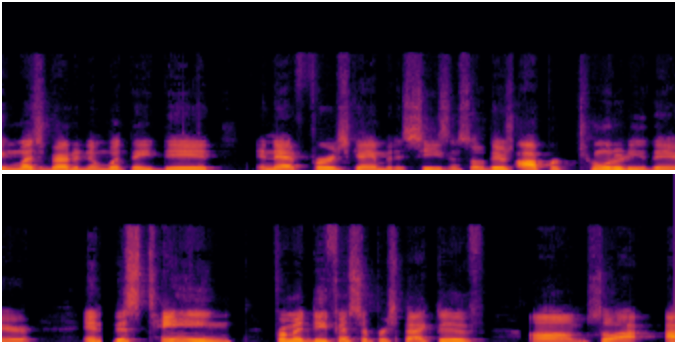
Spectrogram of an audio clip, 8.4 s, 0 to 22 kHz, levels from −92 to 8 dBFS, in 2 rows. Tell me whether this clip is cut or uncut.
cut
